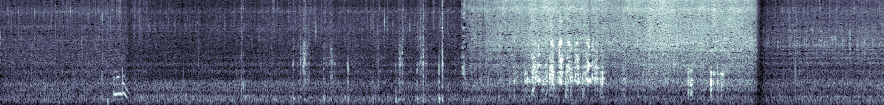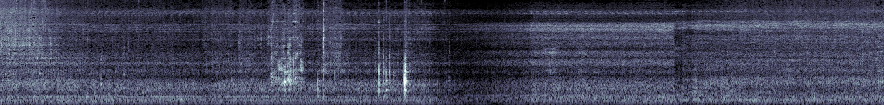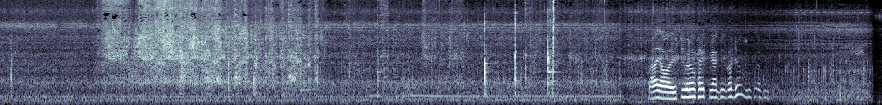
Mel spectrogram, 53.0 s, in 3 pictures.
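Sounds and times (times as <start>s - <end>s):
curry sizzling and crackling: 0.0s - 26.8s, 32.4s - 50.0s
loud frying sizzle: 0.0s - 28.3s, 31.1s - 52.8s
steady hiss: 0.0s - 53.0s
spoon scraping pan: 10.2s - 12.6s, 13.7s - 14.7s, 22.4s - 24.6s, 38.6s - 47.6s.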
